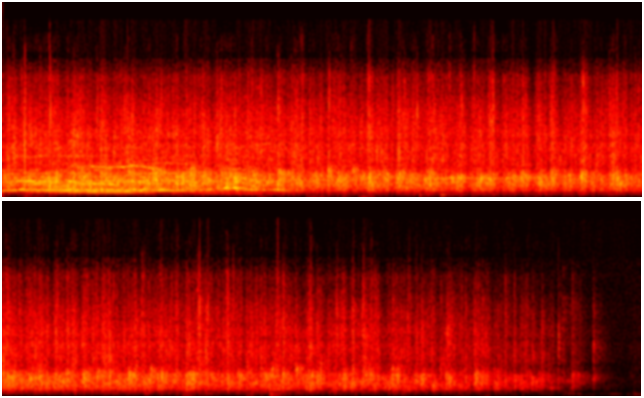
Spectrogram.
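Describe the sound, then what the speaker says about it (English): Sustained applause for eighth-grade graduates at a graduation ceremony, a dense, loud crowd clapping that holds steady and then fades away near the end. "Give it up, one more round of applause for our eighth graders."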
